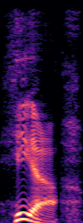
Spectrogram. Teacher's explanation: слово here может быть собственно [hɪə], может быть [hiə], от [i] дифтонг начинается, а может быть [hɪː]. Но оно никогда не сливается с he.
